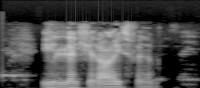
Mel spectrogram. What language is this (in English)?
Kabyle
